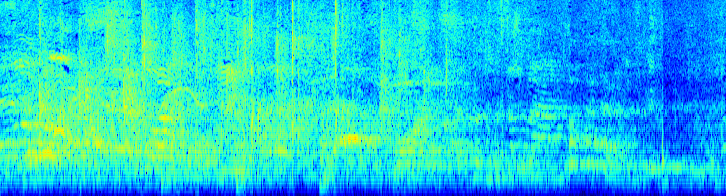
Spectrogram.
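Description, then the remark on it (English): A crowd at a Christian gathering cheers and shouts together in answer to a question about having victory through Jesus, a dense wash of many voices with some scattered clapping, fairly loud and steady before easing off slightly toward the end. “From that cheer, I don't think many of you know what victory means in Jesus.”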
